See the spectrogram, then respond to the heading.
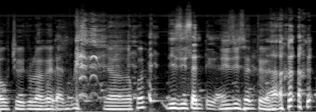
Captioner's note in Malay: ketawa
